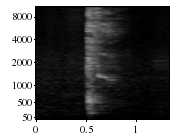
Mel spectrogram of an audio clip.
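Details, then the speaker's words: Adult with a persistent cough, drinking water to ease it: a single short, sharp cough in a quiet room. "Tubig lang tayo ng tubig ha. Baka mawala yung ubo mo."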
